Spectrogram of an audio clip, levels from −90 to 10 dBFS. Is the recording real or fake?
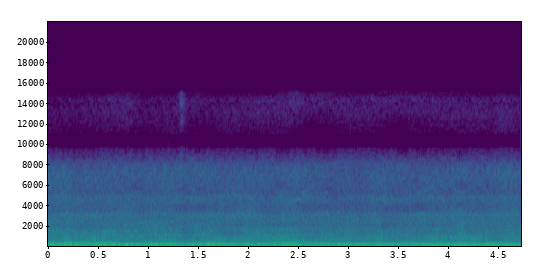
fake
